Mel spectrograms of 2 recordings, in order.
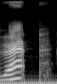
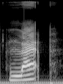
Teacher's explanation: your tongue is nowhere touching your mouth, whereas with lap, the tip of your tongue is behind your top teeth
